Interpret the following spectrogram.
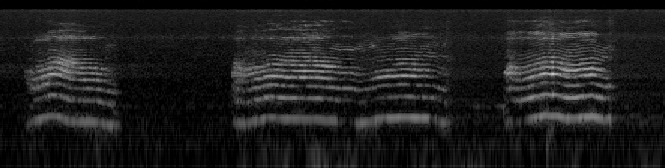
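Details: Chatty tabby house cat indoors meows three times: a short meow, then a long wavering two-part meow, then a rising-falling one, each clear and tonal with pauses between.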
